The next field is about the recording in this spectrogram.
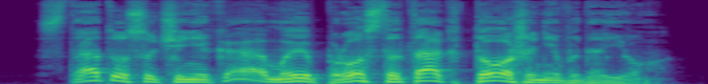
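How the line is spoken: Calmer growl, professor. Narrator (Russian): уже более спокойно прорычал профессор

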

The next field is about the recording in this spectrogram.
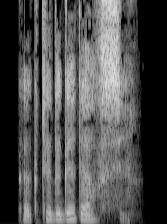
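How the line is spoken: Quiet question. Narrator (Russian): тихо спросил Юкай

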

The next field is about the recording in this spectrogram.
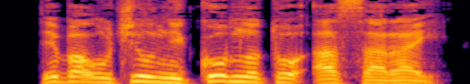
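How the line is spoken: Loud conclusion. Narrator (Russian): громко заключил Вахтанг

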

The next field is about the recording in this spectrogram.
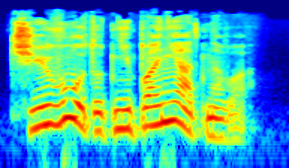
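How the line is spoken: Furious hermit's bark. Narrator (Russian): Окончательно выйдя из себя, рявкнул отшельник

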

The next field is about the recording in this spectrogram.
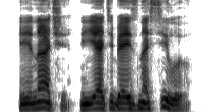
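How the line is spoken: Indifferent voice. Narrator (Russian): произнес Роберт Дарион безразличным голосом

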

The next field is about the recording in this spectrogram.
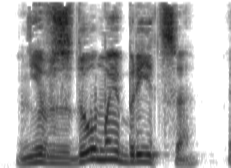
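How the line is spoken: Sharp command. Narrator (Russian): резко велел

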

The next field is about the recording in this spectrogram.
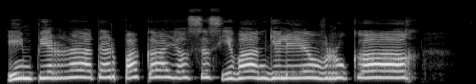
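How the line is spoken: Distant shouted news. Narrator (Russian): орали последние новости в соседнем квартале

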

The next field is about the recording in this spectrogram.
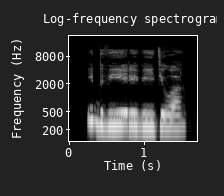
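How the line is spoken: Rueful sigh. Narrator (Russian): вздохнула я, вспомнив свое падение в озеро

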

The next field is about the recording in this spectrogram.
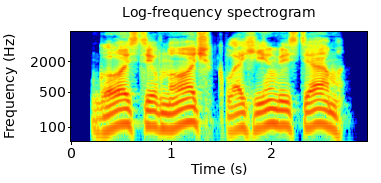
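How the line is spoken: Muffled grumble. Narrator (Russian): глухо пробурчал человек

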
